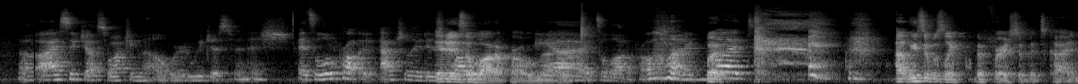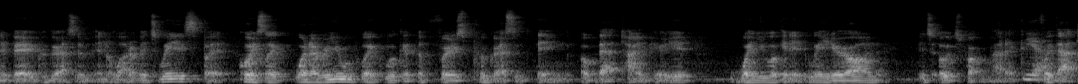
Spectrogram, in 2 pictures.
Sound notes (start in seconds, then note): 7.7 laughing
